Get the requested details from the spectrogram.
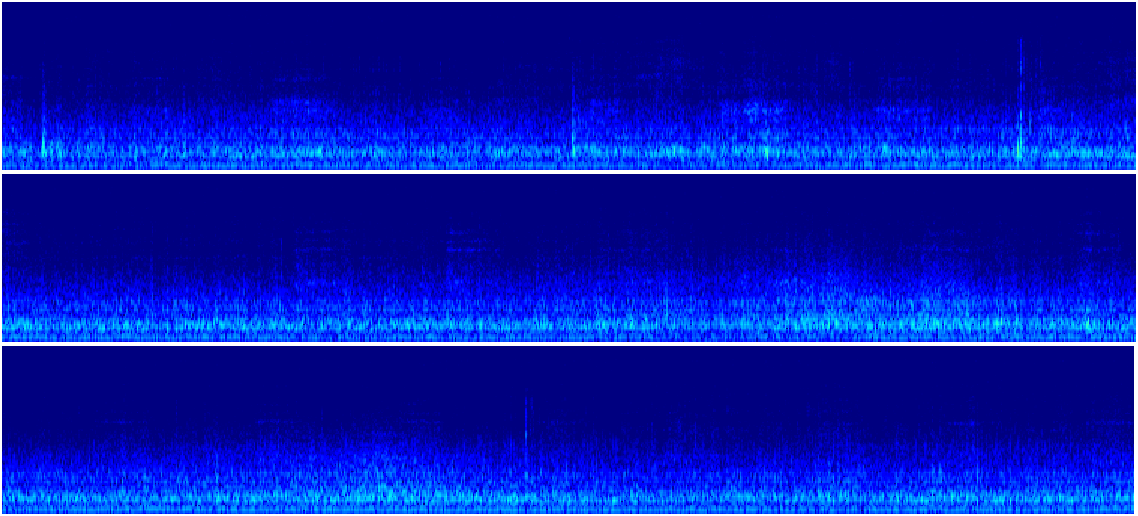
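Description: Tyres hum steadily on smooth asphalt.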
